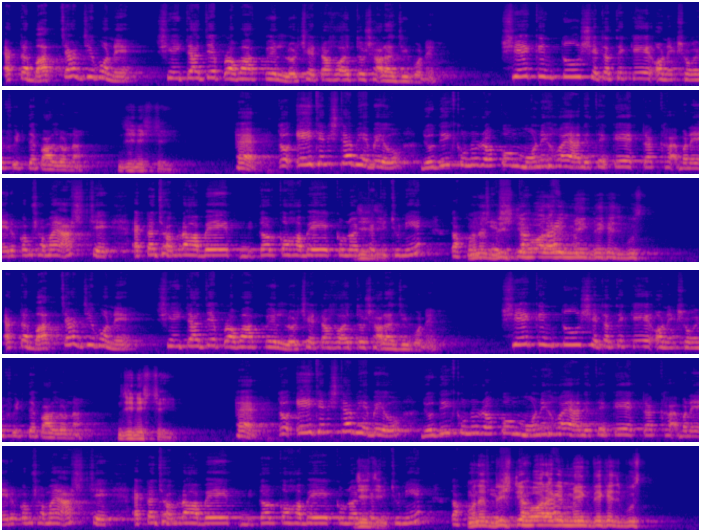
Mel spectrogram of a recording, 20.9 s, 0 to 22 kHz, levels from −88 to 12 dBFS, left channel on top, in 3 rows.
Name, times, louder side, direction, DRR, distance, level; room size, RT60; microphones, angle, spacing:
voice 1, 0.0-1.3 1.6-4.3 5.0-7.8 9.3-18.1 18.4-19.6, left 1 dB, 10° left, 6 dB, 0.8 m, -31 dB
voice 2, 8.1-8.7 17.5-17.8 18.6-20.4, right 6 dB, 75° right, 13 dB, 0.6 m, -31 dB
24.5 x 9.3 x 2.6 m, 1.0 s
head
